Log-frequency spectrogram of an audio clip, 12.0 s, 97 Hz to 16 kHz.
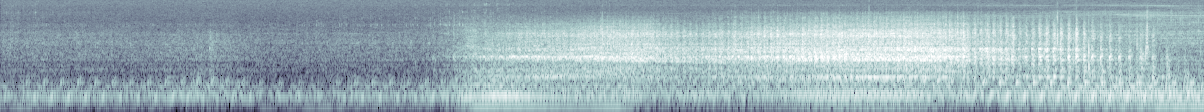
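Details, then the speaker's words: Porsche 928S cold after sitting about four hours and idling about one minute: in reverse only, a rising chain-like clatter like a roller coaster chain lift, absent when warm, present for about three months; transmission suspected to need rebuild or replacement. "To me, it sounds similar to well, a roller coaster going up a chain lift."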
